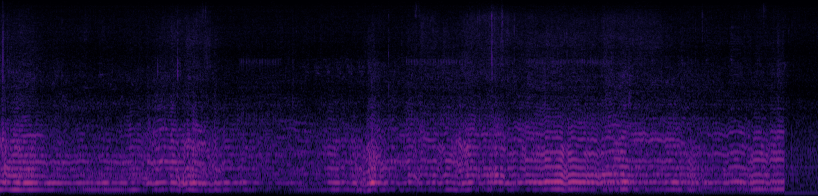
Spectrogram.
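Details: Hornet flight drone: a continuous low buzz with many overtones, wobbling in pitch as the insect moves, then cutting off sharply just before the end.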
